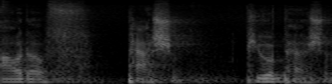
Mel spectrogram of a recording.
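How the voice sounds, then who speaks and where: In a slight German accent, a man talks with a dark, mellow tone and monotone, flat intonation, and the room echo is audible. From Germany. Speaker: panel moderator, tech entrepreneur. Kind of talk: conference talk.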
